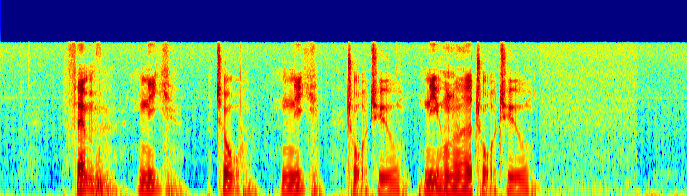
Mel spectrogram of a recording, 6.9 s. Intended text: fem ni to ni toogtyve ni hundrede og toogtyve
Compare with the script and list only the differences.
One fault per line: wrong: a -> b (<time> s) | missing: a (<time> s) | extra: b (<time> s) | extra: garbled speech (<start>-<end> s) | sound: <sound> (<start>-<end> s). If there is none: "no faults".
no faults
